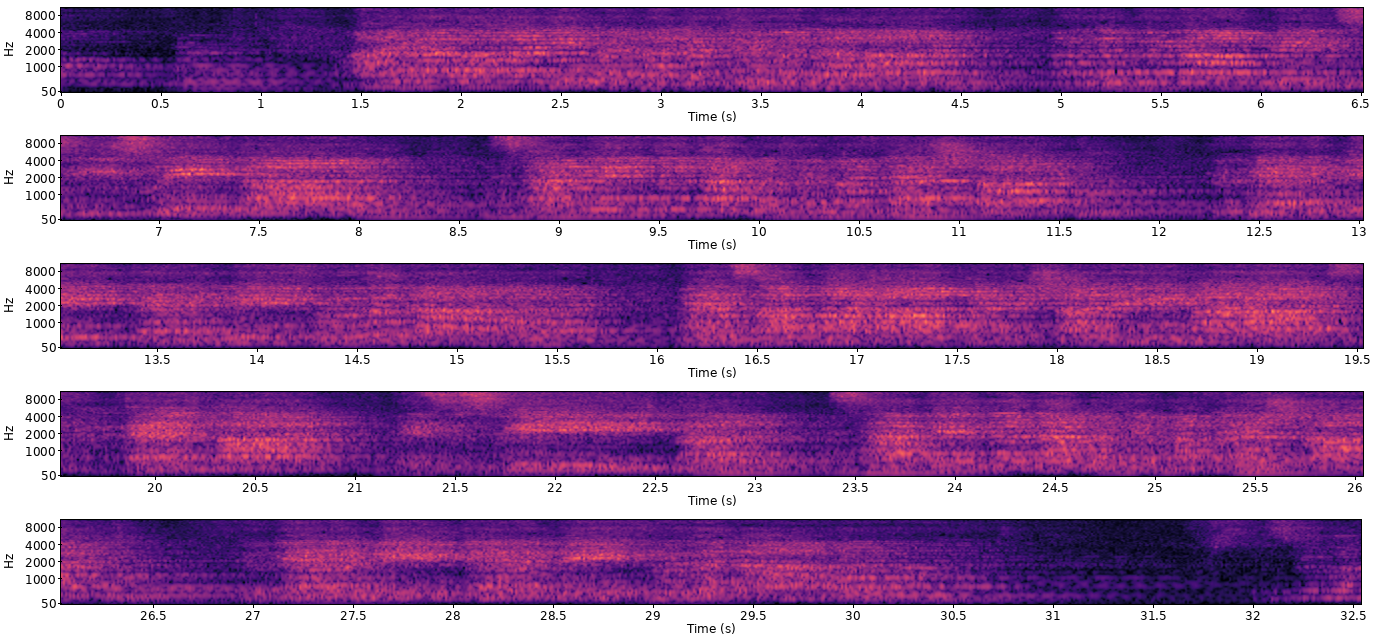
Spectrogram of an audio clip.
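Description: Mixed choir of women's and men's voices singing a choral arrangement of a pop song, phrase after phrase with short breaths between, sustained low bass notes beneath, in a church's reverberant acoustic.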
